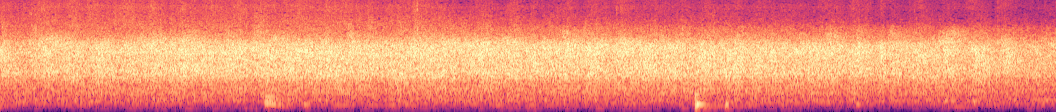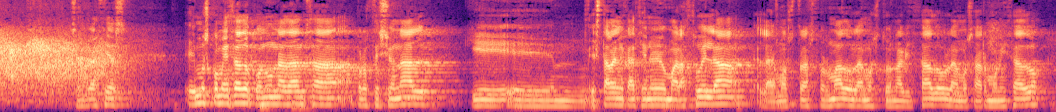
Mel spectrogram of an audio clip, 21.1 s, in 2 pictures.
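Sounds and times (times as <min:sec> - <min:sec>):
audience applause: 0:00.0 - 0:12.1
speech: 0:11.6 - 0:21.1.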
